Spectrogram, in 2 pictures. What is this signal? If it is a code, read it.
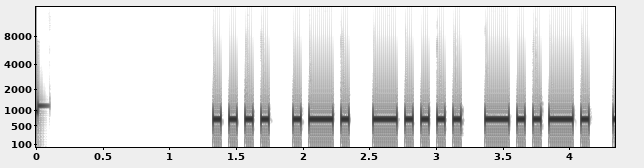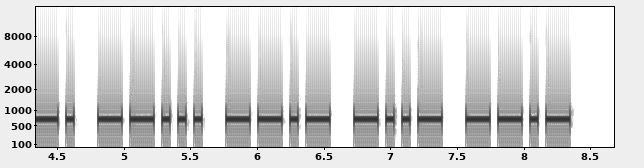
Morse code, heard as a keyed tone, about 20 wpm, 700 Hz. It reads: HR6/N7QXQ
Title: Difficult Call Signs 20wpm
